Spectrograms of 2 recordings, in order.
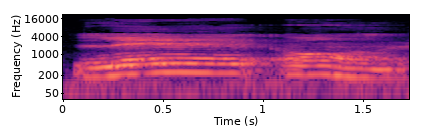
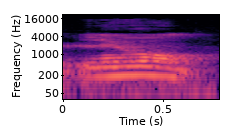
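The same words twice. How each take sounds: First: Le-ón, stretched slowly syllable by syllable; split into syllables. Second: Said in the usual way. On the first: Shown as a demonstration. Teacher to pupils, counting syllables, slow split. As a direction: tap out each syllable of "León" slowly. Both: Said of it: "¿Cuántas sílabas tiene la palabra león?".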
